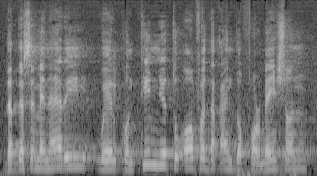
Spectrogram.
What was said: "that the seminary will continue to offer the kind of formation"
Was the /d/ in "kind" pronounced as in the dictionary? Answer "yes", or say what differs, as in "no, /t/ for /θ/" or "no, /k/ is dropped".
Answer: yes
